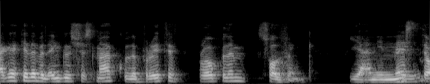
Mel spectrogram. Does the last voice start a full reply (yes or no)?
no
